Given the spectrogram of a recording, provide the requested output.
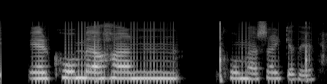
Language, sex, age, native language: Icelandic, female, 11, Icelandic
